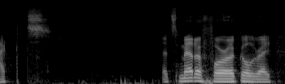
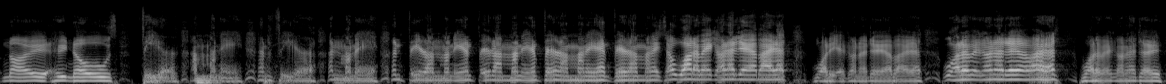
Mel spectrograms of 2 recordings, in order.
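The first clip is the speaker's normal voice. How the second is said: accelerate into a shouted call and answer; spoken-word performance; 6 semitones higher, 4 dB louder than usual. Acted. Accelerating chant to shouted question.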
